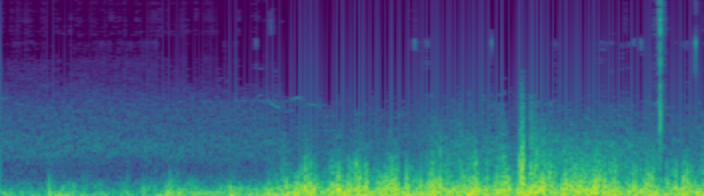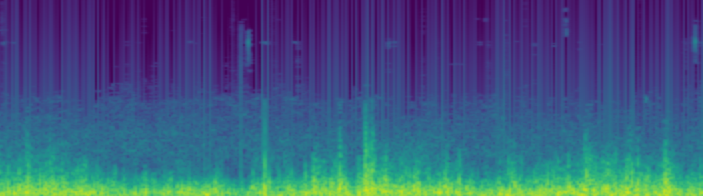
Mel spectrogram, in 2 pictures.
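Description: Wind buffeting the microphone, a heavy low rumble that grows much louder about two seconds in and keeps on. About five seconds in, a single sharp click: a golf iron striking the ball.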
